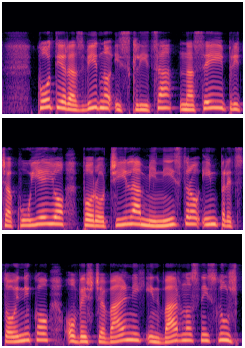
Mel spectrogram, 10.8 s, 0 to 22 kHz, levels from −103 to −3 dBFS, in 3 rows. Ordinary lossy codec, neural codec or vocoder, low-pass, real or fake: none; none; 7.2 kHz; real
